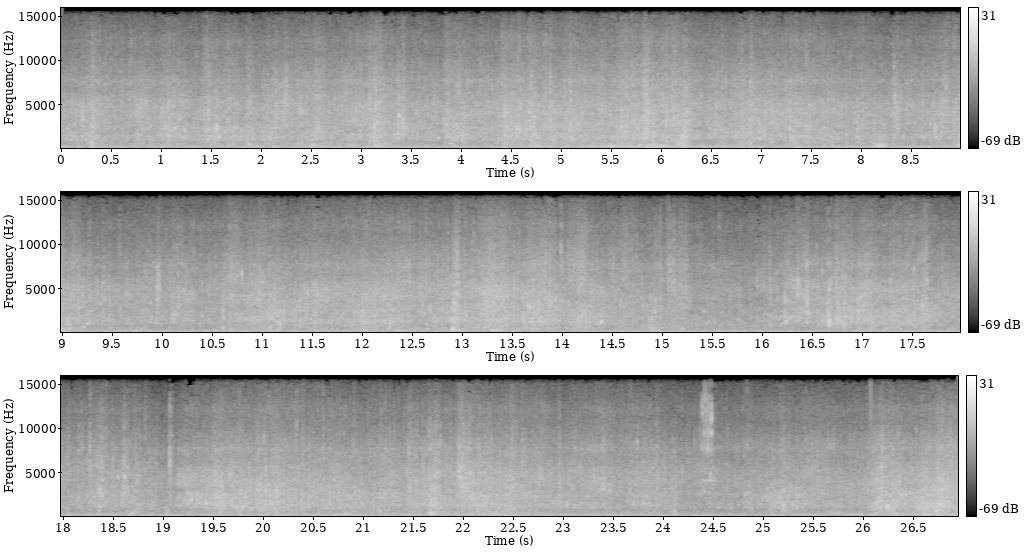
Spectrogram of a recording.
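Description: Sea waves washing against the rocks of a breakwater, with wind buffeting the microphone. A steady low hum runs underneath.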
